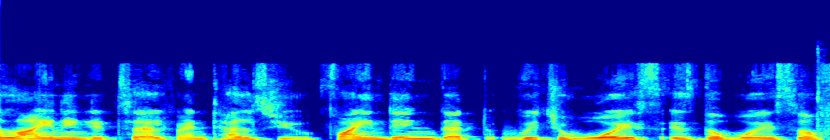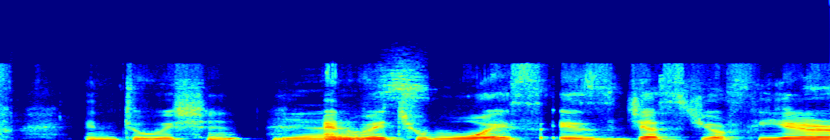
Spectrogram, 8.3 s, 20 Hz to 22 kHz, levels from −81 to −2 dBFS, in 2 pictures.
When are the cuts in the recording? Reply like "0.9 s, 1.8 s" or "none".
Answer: 1.6 s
